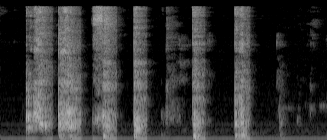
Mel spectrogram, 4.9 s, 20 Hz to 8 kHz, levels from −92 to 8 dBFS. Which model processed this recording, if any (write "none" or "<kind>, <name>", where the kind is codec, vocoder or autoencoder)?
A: none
